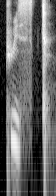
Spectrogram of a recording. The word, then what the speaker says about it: puisque: Puisque. Entonces tienen que aprender a pronunciar bien esa palabra.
